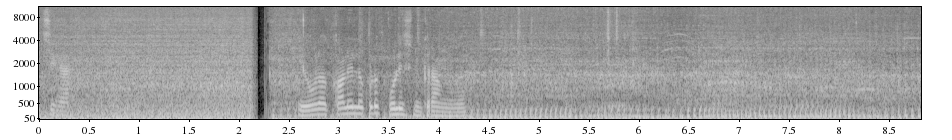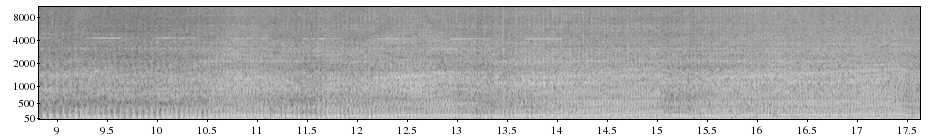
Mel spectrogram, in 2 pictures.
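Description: A motorcycle engine hums steadily up close and rises and falls as the rider speeds up and slows down.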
